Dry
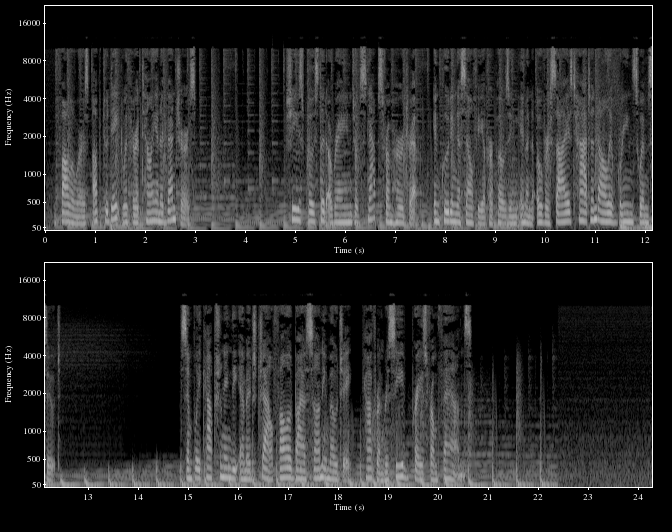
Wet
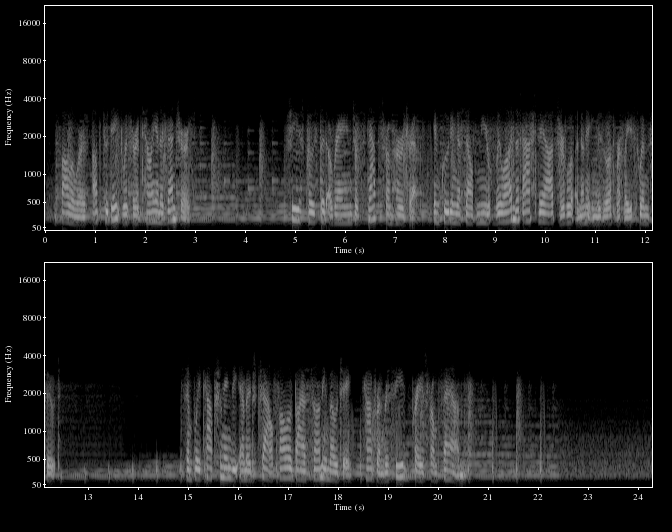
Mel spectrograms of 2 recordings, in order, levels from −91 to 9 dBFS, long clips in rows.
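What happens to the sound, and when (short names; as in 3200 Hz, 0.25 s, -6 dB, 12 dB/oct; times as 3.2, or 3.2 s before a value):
8.55–11.82 reverse
whole clip: low-pass opened by the level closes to 620 Hz, open at -26 dBFS; Chebyshev band-pass 210–2300 Hz, order 5; limiter -23 dBFS; gain +1 dB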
